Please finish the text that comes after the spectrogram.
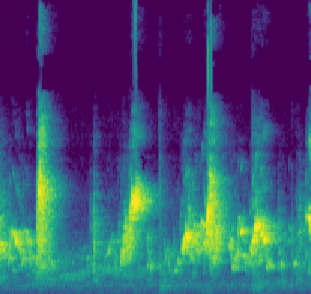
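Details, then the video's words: Singing budgerigars from a pet flock: chirpy, scratchy warbling with a few piercing whistled squeaks over a steady chattering background. "Most Beautiful Budgie songs Ever: Budgies singing and chirping"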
